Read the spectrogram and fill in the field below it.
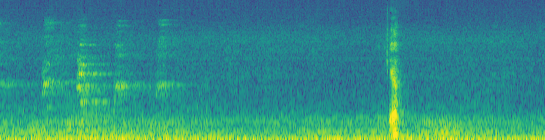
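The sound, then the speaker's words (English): A dog gives a few short, high-pitched yelps in quick succession, followed later by one sharper, louder burst, all over a steady low rumble of background noise. “This fucking dog, bro.”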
